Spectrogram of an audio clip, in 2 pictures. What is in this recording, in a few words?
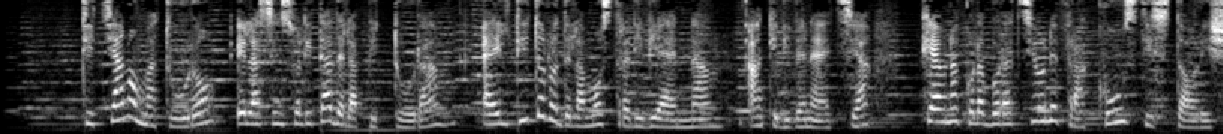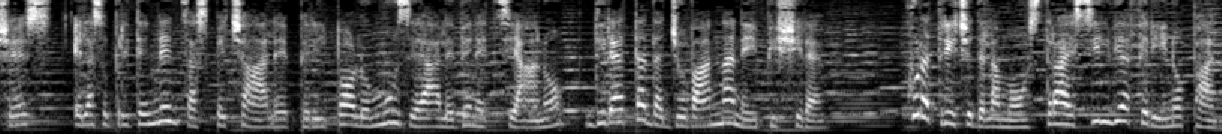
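Italian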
